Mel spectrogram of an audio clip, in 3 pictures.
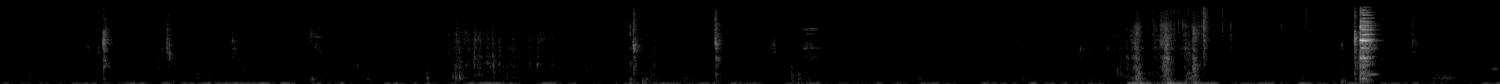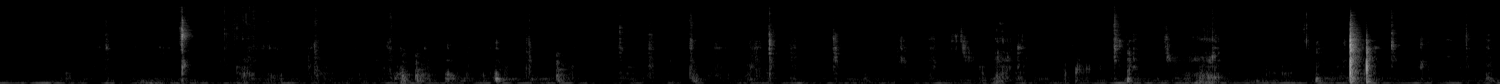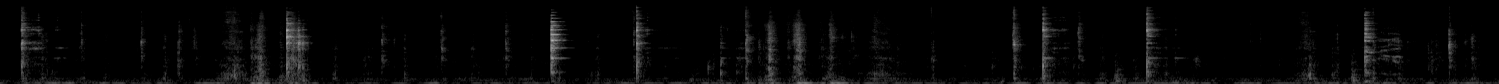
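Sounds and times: chewing and crunching: 9.0 - 44.9
metal spoon clinking on bowls: 13.6 - 13.9, 30.2 - 30.7, 35.5 - 35.8, 41.4 - 41.9.

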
